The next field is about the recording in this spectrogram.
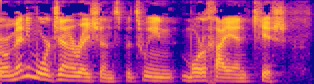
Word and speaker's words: Mordechai: Shmuel Mordechai, some of the Korain types put an extra Mordechai, but Mordechai is how I was raised to pronounce it.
